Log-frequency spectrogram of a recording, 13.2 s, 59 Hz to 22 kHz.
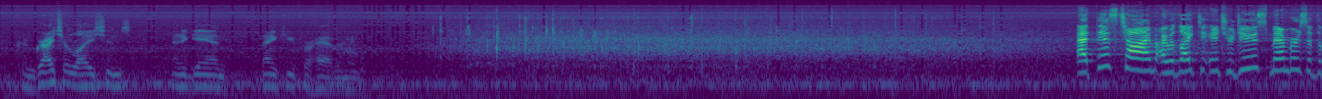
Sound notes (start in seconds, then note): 4.3 applause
